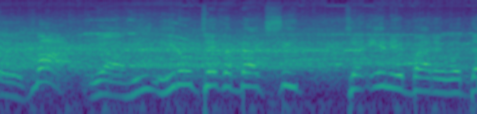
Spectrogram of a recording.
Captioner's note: crowd cheering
